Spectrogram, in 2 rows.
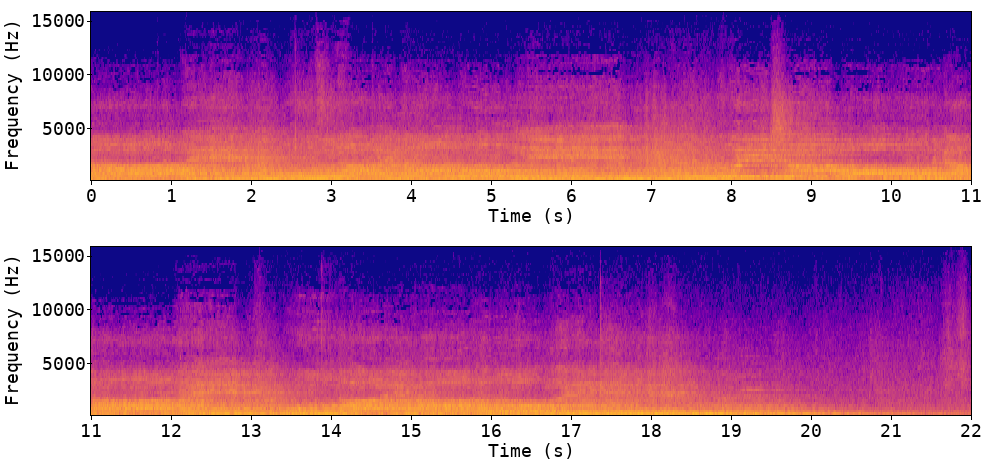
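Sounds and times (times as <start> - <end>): women's choir singing: 0.0 - 20.7.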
